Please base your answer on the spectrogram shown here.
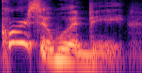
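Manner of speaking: put-on amused voice, speaking through chuckling laughter. Retelling how he answered about a banner sign, the speaker does a chuckling reply. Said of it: "I'm kind of chuckling and laughing".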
